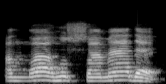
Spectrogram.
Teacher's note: لیکن اس کے بعد دیکھیں اللہ الصمد دال پہ قلقلہ کرنا ہے اس وجہ سے وقف کی وجہ سے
